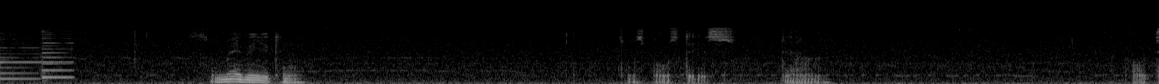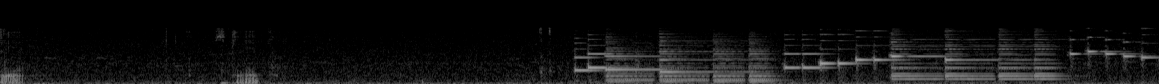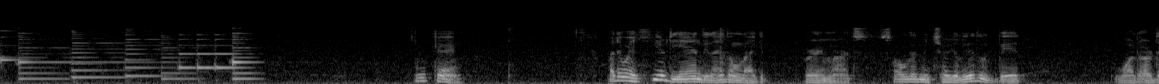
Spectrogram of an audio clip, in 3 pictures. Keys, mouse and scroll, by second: 0.5-9.0 drag, 9.6 right click, 11.7 alt+d, 13.9 Escape, 16.6 click, 17.1 space, 28.2 click.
